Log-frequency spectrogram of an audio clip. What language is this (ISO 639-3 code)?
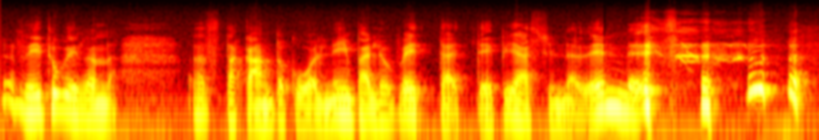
fin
